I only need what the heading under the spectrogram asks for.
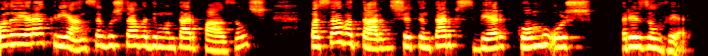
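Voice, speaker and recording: Lively intonation at a fairly slow pace, in a very clean recording with a silent background. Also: woman. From Moldova. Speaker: podcast host. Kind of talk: interview. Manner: halting.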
